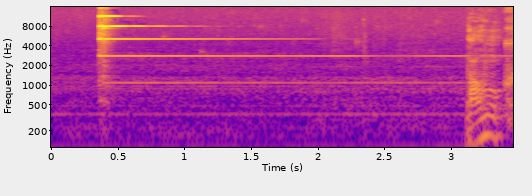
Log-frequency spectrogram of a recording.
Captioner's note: the sound of the bell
